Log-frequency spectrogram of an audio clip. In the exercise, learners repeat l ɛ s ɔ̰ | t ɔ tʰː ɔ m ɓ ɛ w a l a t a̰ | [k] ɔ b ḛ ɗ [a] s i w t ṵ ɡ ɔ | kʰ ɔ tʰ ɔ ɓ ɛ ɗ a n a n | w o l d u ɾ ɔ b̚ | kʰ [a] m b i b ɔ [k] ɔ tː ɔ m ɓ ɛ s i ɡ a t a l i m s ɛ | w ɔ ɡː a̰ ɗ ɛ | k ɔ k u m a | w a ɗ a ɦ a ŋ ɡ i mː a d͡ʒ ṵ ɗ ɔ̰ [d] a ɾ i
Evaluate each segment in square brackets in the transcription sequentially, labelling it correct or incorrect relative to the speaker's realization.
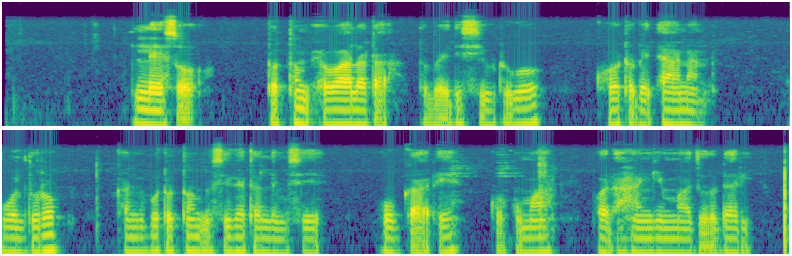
incorrect, incorrect, correct, incorrect, correct

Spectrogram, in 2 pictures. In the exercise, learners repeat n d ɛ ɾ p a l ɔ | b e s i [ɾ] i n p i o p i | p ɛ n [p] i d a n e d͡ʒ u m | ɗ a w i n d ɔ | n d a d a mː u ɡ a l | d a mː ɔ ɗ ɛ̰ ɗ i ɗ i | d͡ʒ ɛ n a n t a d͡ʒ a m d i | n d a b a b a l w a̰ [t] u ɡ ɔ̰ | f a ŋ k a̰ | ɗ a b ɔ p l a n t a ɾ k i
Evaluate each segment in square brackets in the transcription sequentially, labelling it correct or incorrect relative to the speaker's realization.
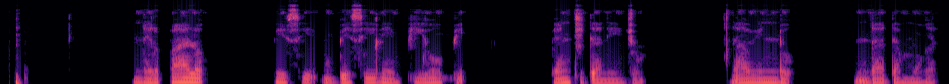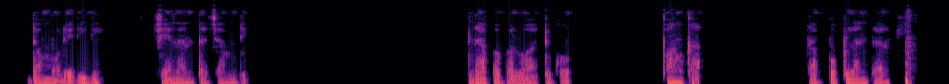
incorrect, incorrect, correct

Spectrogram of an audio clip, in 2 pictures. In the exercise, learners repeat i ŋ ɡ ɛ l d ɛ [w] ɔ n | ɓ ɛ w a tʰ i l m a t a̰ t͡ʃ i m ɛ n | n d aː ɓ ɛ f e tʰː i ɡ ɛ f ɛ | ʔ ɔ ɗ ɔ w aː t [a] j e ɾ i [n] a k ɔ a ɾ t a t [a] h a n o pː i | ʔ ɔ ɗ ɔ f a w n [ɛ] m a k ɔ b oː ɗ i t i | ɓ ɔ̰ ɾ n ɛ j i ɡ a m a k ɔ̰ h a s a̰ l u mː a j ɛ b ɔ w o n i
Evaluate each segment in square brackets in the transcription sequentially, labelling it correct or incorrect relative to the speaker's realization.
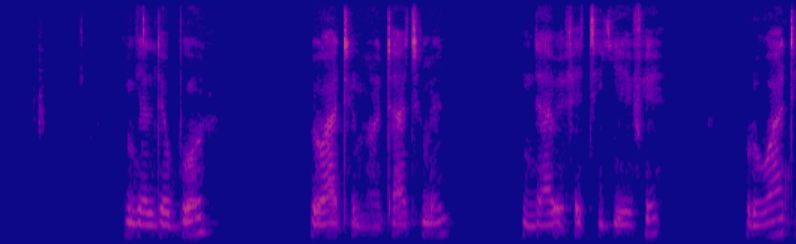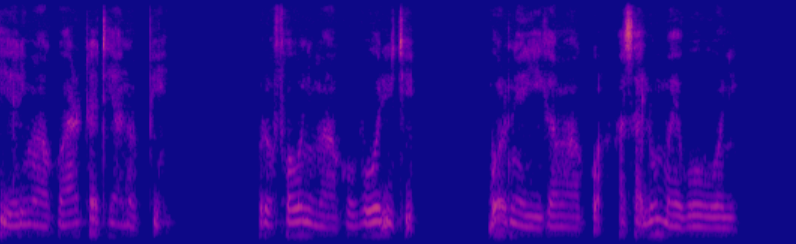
incorrect, incorrect, incorrect, incorrect, incorrect

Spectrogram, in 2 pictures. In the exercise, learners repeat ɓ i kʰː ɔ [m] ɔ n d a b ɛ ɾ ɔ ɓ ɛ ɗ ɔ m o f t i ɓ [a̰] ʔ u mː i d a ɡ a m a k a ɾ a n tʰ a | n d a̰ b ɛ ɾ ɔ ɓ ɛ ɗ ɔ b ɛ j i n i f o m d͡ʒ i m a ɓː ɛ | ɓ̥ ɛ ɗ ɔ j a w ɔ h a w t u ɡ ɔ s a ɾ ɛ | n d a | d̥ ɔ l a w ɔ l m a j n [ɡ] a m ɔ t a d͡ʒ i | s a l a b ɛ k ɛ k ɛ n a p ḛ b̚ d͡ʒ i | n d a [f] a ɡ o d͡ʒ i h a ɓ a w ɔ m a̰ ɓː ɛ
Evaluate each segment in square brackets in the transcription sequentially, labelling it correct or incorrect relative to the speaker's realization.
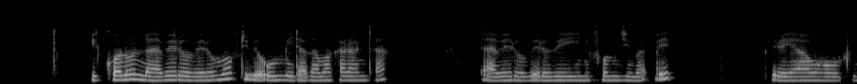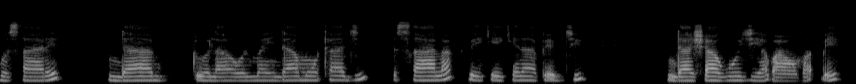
incorrect, incorrect, incorrect, incorrect

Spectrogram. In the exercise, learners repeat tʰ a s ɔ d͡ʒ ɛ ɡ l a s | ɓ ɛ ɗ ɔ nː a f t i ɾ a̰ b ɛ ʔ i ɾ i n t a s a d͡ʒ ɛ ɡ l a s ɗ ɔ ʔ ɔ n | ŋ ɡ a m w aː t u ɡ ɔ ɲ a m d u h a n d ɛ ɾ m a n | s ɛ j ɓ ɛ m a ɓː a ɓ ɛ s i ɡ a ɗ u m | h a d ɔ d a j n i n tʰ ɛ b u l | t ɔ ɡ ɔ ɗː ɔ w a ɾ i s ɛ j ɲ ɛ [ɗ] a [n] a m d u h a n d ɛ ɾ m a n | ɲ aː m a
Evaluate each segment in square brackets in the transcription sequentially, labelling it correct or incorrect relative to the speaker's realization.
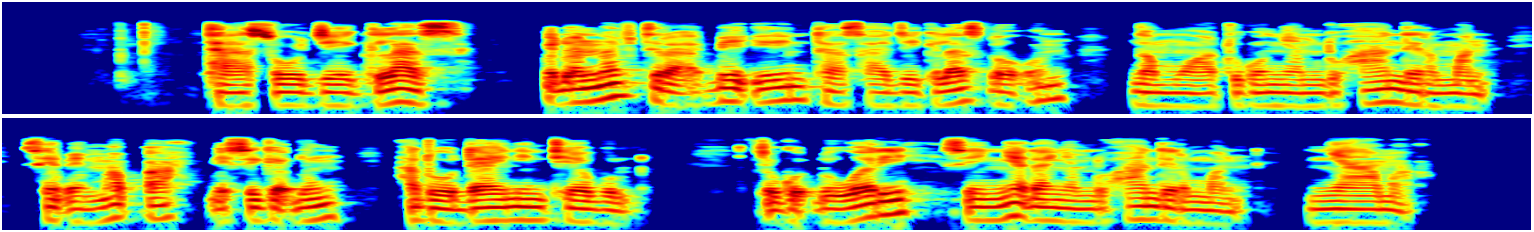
correct, incorrect

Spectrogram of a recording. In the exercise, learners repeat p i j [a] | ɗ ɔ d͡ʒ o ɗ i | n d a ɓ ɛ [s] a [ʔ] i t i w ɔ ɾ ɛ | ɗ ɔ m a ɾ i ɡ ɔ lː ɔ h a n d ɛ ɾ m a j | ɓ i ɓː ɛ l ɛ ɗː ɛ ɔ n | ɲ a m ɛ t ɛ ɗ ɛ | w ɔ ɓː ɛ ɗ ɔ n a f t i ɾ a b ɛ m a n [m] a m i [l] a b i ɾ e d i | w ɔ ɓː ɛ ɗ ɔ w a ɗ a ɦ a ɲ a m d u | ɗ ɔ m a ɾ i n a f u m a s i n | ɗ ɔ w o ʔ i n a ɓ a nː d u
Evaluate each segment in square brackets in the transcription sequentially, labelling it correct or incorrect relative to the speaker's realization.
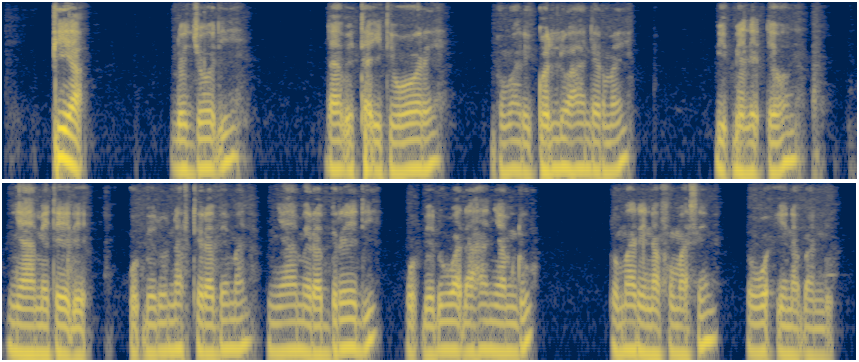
correct, incorrect, correct, incorrect, incorrect

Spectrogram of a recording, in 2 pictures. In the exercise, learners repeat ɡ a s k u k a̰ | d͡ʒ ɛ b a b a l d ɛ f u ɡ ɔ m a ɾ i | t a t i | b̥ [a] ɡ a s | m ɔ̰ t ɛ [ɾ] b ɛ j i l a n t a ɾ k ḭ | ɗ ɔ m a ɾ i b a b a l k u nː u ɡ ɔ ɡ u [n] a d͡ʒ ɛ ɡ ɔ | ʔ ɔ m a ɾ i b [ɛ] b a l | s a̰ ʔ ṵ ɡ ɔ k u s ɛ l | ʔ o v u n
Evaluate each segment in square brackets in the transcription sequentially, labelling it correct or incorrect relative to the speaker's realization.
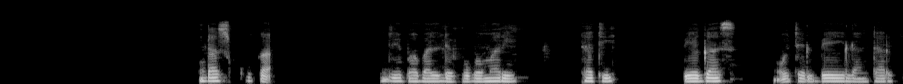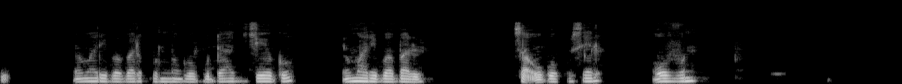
incorrect, incorrect, incorrect, incorrect

